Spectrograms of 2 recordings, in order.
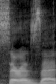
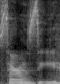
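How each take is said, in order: First: The final letter is pronounced 'zed'. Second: The final letter is pronounced 'zee'. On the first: This is how the person herself says it. "she's Canadian, so it's Sarah Zed is how she refers to it" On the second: This is the American way of saying it. "if you're like American English"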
